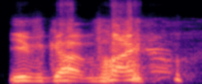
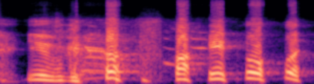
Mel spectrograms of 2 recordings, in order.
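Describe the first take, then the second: First: Said in the usual way. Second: Drawn-out laughing repeat. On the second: Real, not acted. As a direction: laugh through the words.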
